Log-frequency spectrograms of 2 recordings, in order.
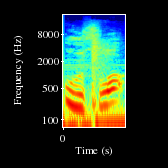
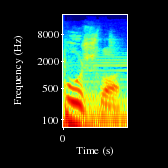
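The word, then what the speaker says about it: Oslo: нової столиці взагалі норвежці Осло не називають Осло вони його називають усло або ушло Це залежить від діалекту А чому саме так тому що буква о у них читається як у центральна частина міста зосереджена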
